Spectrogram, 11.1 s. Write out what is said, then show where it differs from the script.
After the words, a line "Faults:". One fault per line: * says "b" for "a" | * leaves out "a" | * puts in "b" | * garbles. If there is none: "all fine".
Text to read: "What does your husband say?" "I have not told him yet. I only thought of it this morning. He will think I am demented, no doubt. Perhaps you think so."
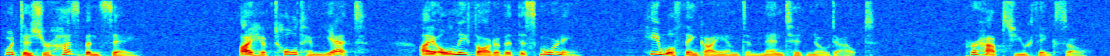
"What does your husband say?" "I have told him yet. I only thought of it this morning. He will think I am demented, no doubt. Perhaps you think so."
Faults:
* leaves out "not"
